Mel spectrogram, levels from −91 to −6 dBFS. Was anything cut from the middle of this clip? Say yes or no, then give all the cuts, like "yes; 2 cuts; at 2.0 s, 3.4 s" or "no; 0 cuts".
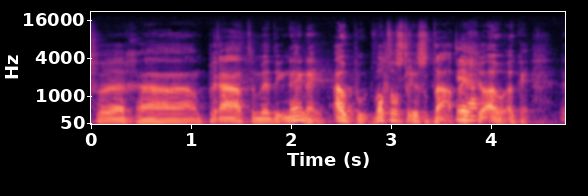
no; 0 cuts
